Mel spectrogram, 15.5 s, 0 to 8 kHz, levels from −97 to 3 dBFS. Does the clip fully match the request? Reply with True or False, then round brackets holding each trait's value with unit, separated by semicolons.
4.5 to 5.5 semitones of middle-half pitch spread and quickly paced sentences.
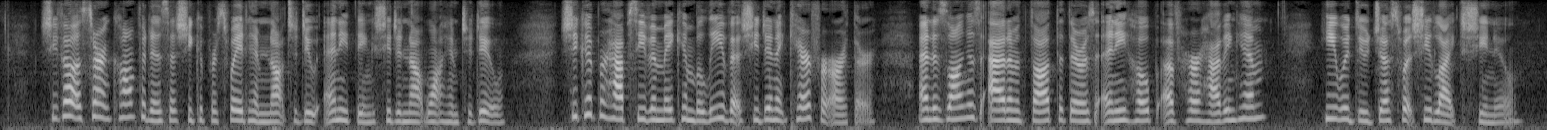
False (3.7 semitones; 220 wpm)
